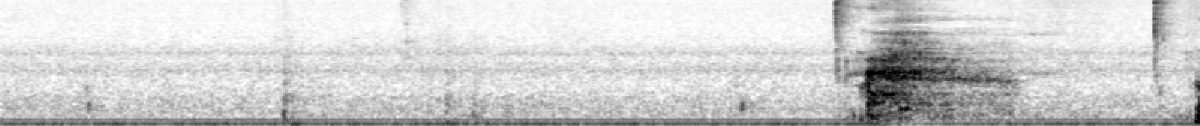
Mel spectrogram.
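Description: A man drinking beer from a glass, with faint gulps over a steady low hum. About four seconds in comes a sudden loud breathy burst from him that fades within a second.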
